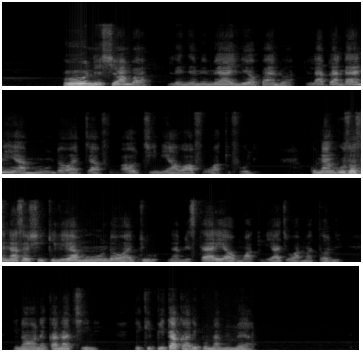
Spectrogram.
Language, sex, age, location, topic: Swahili, male, 50+, Nairobi, agriculture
